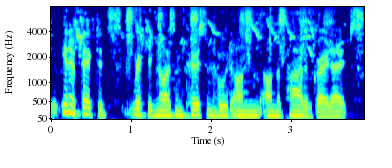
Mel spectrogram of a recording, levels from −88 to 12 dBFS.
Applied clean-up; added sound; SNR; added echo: classical method spectral subtraction.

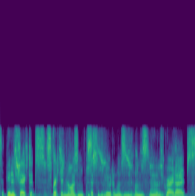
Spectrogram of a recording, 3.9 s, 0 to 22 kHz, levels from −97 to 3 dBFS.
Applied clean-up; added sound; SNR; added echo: neural diffusion model UNIVERSE++.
